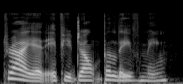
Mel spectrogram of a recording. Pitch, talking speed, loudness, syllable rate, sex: 190 Hz, 230 wpm, -20 LUFS, 5.6 syllables/s, female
